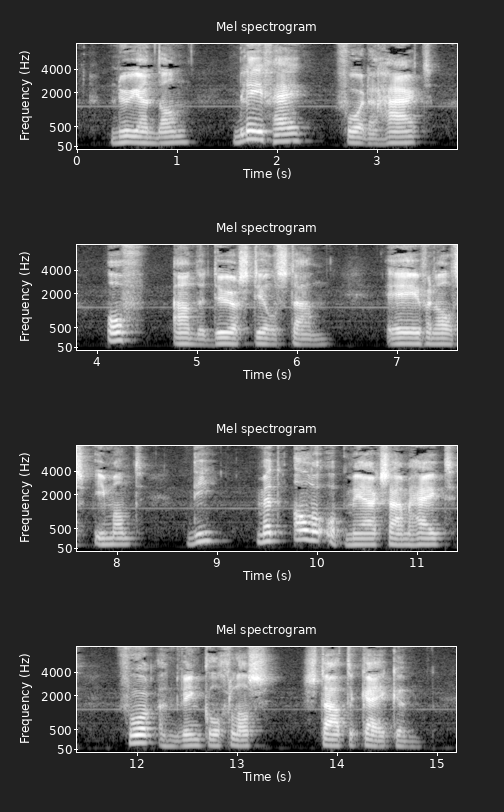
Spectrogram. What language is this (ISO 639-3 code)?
nld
